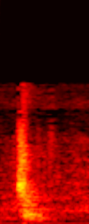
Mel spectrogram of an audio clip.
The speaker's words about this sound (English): And then we'll just shut these doors.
